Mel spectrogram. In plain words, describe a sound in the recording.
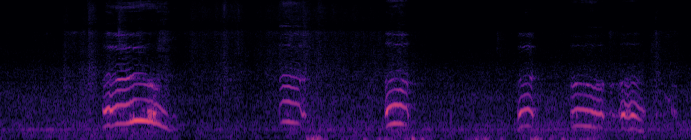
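A baby coos and babbles softly up close.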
